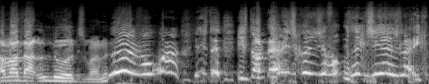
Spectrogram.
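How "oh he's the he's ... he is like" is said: mocking dumb-sounding squeaky voice, higher. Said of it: "in a stupid, squeaky fucking voice".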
